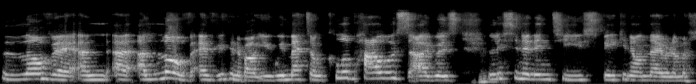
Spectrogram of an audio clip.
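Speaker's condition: No condition

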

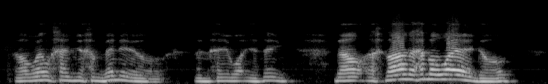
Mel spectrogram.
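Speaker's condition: Parkinson's; citing Parkinson's

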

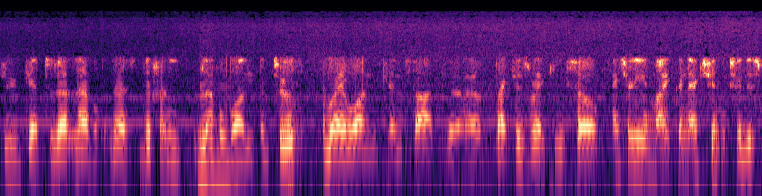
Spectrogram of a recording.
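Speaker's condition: No condition

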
